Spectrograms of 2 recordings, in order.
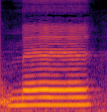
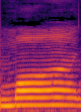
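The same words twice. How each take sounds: First: The syllable sounds light and thin. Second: The syllable sounds heavy and thick. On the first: The speaker calls it right. "kita baca dengan nipis" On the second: The speaker calls it wrong. "jangan tebalkan"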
